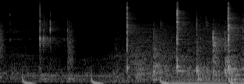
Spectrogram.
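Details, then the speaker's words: Automotive 4-pin relay tested with Electric Finger relay tester, negative and positive leads connected, lighting green: sharp distinct clicks at irregular moments over quiet background, relay snapping in and out cleanly; healthy relay. "You can hear it's testing. When you hear the clicking sound, it means it's testing."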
